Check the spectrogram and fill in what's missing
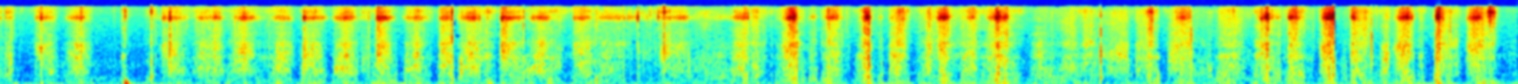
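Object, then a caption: Metal mesh microphone grille. Two crossed cotton swabs, held in the fingertips, rub and tap quickly on top of the hollow metal mesh mic grilles of a small Roland recorder. The result is a dense, fast patter of soft scratchy taps with a hollow low thump and a faint high metallic sheen. Each tap dies away almost instantly.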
